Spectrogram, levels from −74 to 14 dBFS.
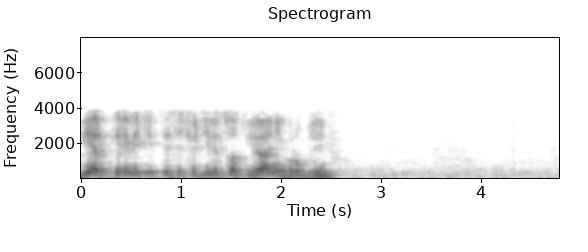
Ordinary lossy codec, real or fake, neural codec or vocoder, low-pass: AAC, 16 kbps; real; none; 7.2 kHz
